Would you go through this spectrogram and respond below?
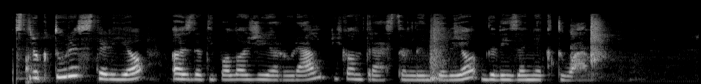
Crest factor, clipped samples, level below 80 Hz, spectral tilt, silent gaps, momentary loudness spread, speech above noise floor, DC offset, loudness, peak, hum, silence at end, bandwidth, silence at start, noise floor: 18 dB; under 0.1%; -66 dBFS; -3.5 dB/octave; none; 11 LU; 43 dB; under 0.1%; -22 LUFS; -2 dBFS; none; 0.95 s; 11.5 kHz; 0.15 s; -64 dBFS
